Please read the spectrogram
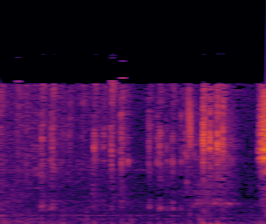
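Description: Computer keyboard being typed on: soft, irregular key clicks.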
